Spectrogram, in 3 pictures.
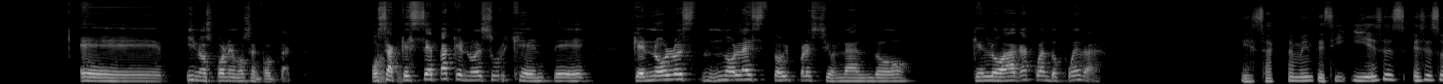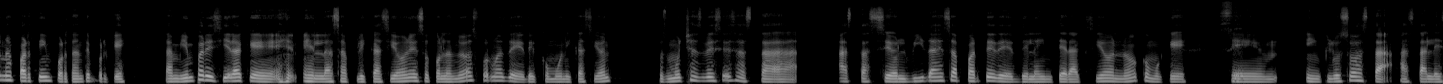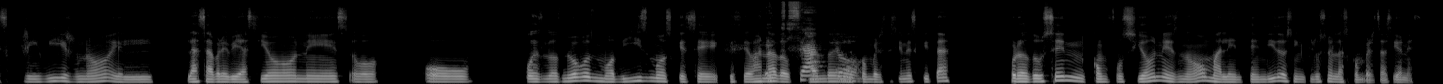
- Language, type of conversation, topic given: Spanish, podcast, ¿Cómo decides cuándo llamar en vez de escribir?
- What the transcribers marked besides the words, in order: laughing while speaking: "que en"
